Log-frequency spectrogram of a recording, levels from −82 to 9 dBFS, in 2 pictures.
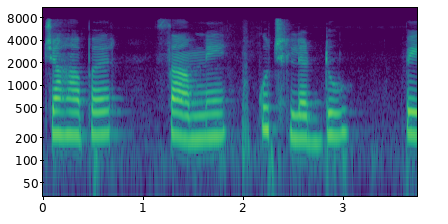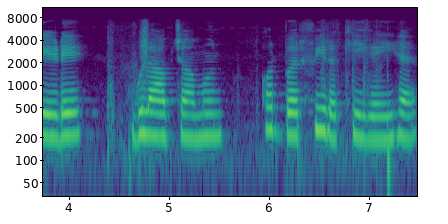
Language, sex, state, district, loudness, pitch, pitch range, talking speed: Hindi, female, Chandigarh, Chandigarh, -18 LUFS, 215 Hz, 205-225 Hz, 105 wpm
